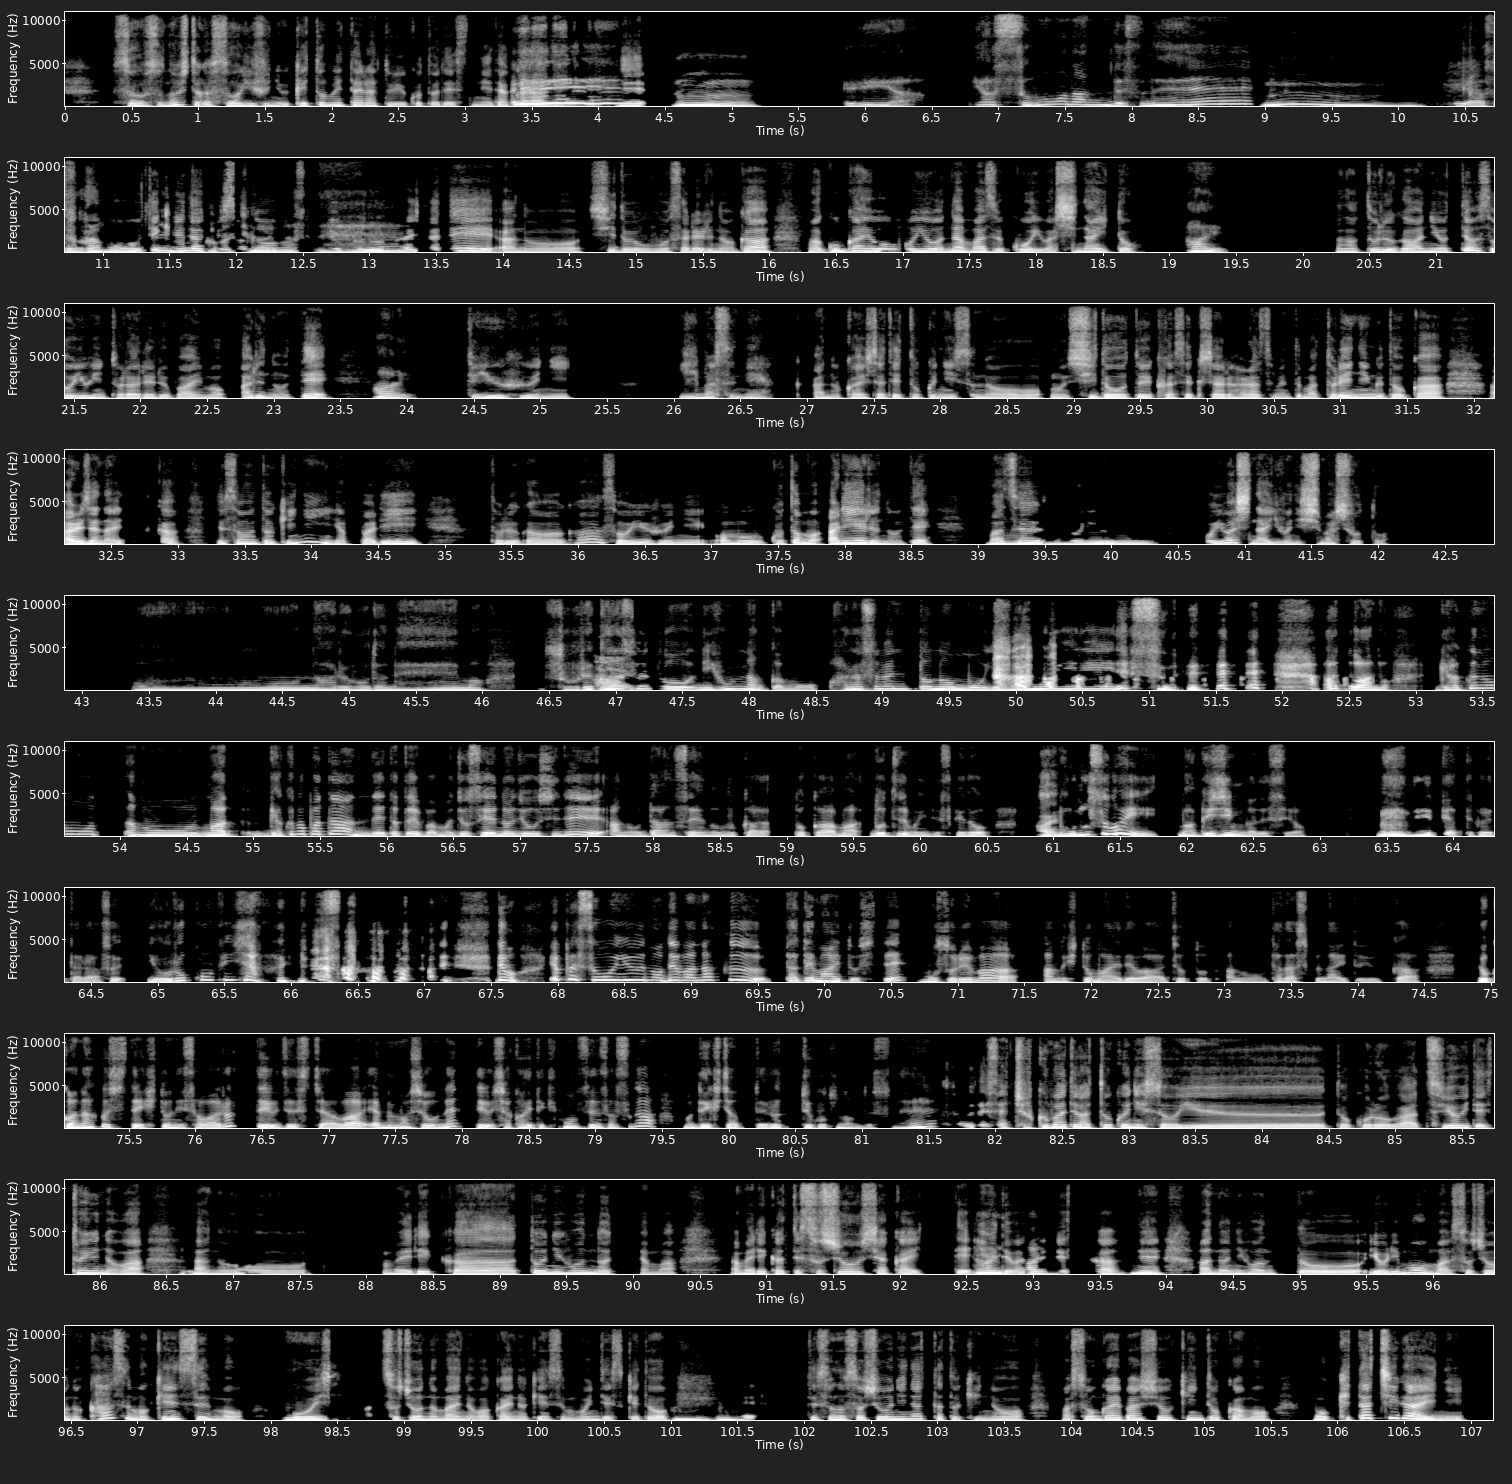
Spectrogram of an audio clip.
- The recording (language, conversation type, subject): Japanese, podcast, ジェスチャーの意味が文化によって違うと感じたことはありますか？
- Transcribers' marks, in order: tapping; other background noise; laughing while speaking: "ですね"; laugh; laughing while speaking: "喜びじゃないですか。え"; laugh; in English: "コンセンサス"; "職場" said as "ちょくば"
